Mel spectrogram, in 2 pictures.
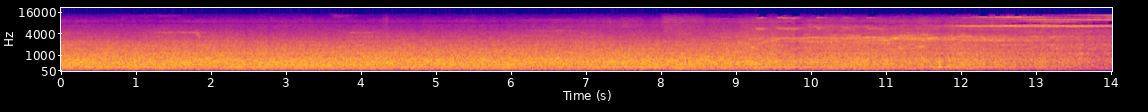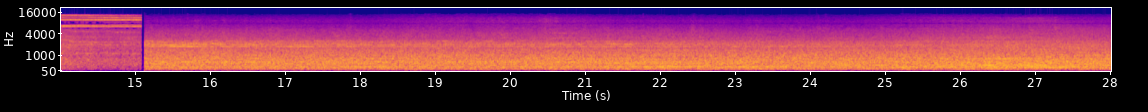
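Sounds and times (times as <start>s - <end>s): passenger train running: 0.0s - 28.0s
high-pitched wheel squeal: 9.1s - 15.1s.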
